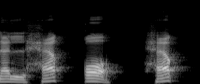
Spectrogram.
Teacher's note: the ha is light and the qaf is heavy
